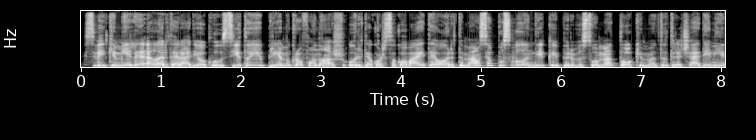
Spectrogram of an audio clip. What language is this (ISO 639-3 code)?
lit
